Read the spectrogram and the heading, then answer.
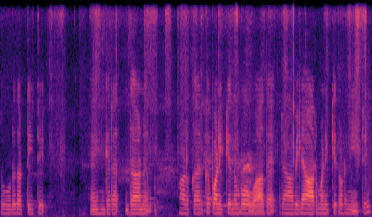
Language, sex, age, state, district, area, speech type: Malayalam, female, 45-60, Kerala, Malappuram, rural, spontaneous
